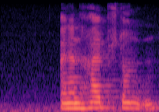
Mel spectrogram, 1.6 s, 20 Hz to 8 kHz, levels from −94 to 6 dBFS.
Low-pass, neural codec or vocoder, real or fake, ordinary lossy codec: 7.2 kHz; none; real; none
